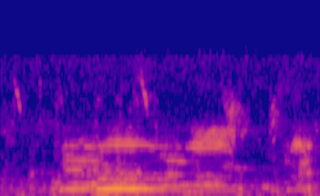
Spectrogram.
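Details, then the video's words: Breeding red deer stag at dawn in the Doñana National Park marshes, Andalusia, Spain, courting hinds and warning rival males off his territory and harem; a sustained, harmonic bellow swelling and fading over about two seconds. "Berrea al amanecer"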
